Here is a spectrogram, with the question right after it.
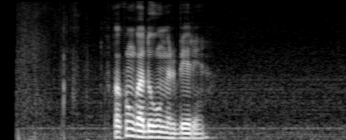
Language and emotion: Russian, neutral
